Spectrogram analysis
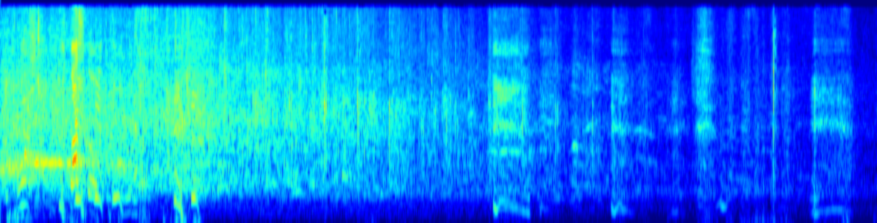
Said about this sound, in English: if you still want to clap, it's still okay.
